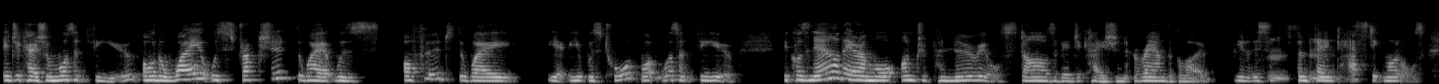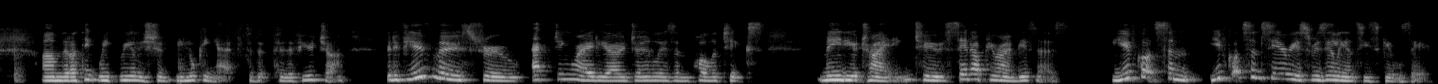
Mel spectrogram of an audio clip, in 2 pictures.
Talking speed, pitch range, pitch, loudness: 175 wpm, 170-210 Hz, 185 Hz, -26 LUFS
